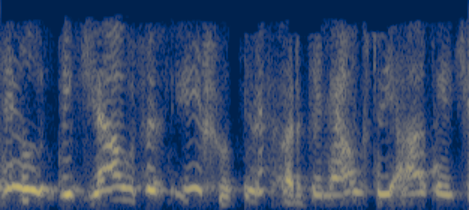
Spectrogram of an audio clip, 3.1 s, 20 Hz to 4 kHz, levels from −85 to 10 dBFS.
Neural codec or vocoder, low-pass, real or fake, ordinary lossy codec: codec, 24 kHz, 1.5 kbps, HILCodec; 3.6 kHz; fake; MP3, 32 kbps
